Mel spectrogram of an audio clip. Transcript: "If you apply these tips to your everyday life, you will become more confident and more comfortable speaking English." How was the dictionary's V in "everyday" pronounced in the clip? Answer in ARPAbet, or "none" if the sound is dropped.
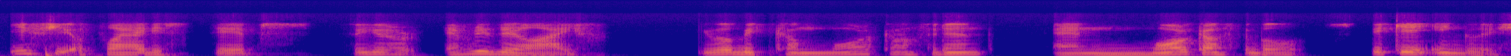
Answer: V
